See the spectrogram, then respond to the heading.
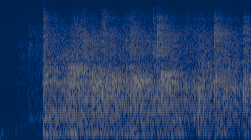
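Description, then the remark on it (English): A worship audience breaks into applause for their song leader on his first day leading them in song, after a brief hush, the many hands blending into a dense, steady clatter that holds at an even, fairly loud level for a couple of seconds. “Pause for applause”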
